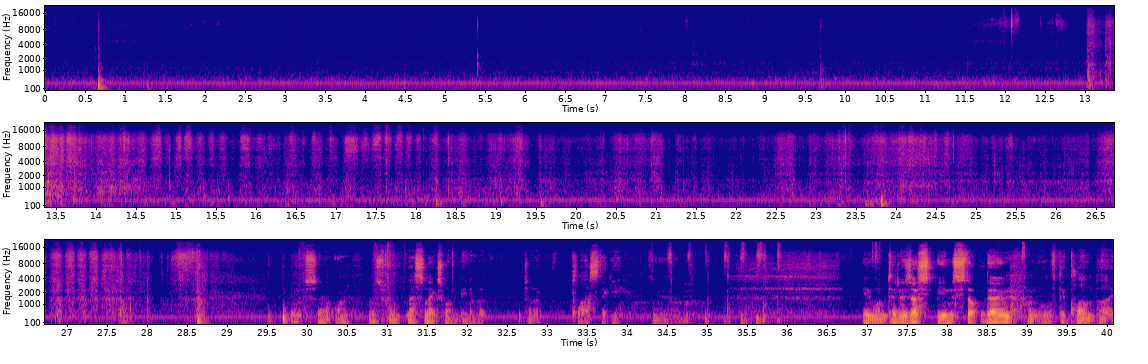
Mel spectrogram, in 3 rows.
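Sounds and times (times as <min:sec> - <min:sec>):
steady electrical hum: 0:00.0 - 0:40.0.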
